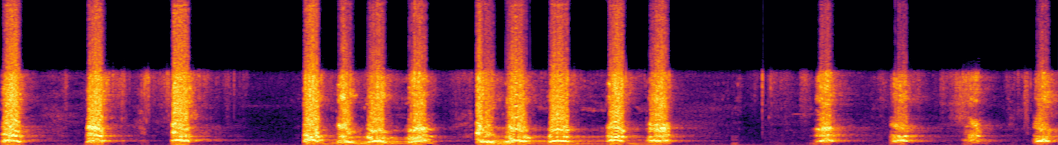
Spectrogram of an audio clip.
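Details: Boxer dog barking: a few spaced single barks, then quick clustered runs of harsh barks, followed by softer, more spaced barks toward the end.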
